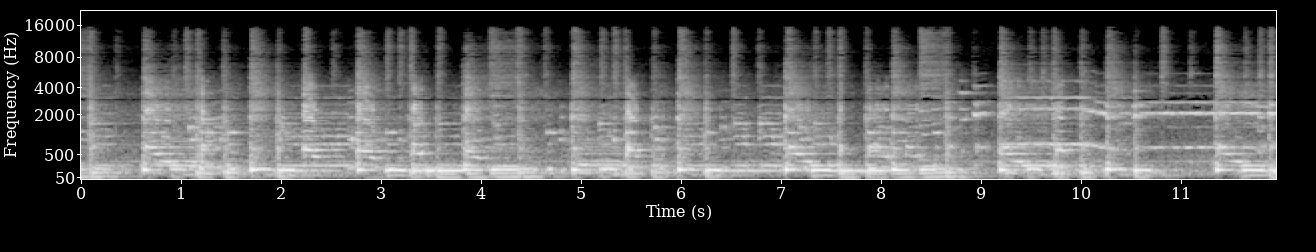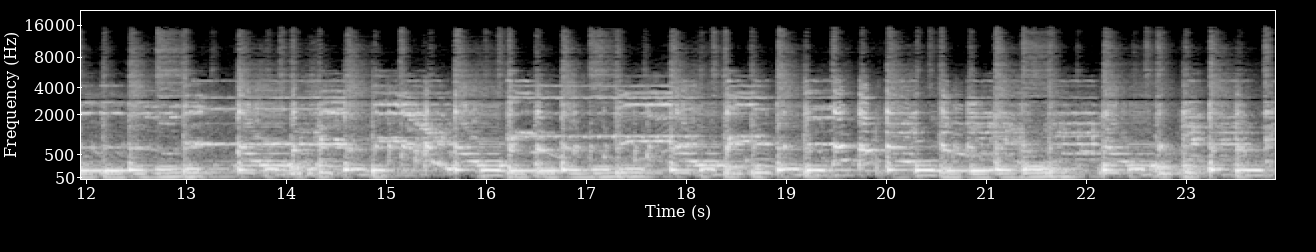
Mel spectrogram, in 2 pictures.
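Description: Live blues band playing: electric guitar, keyboard and drums.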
